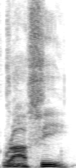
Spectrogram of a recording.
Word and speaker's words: Rafi: hold on so how did I I said Rafi Rafi Rafi it's it's Rafi you can't force it though it got to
